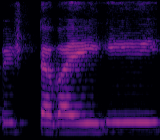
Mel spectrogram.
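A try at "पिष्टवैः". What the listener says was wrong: No, not Pish. Pissa again. Sa. A snake. That's Sa.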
